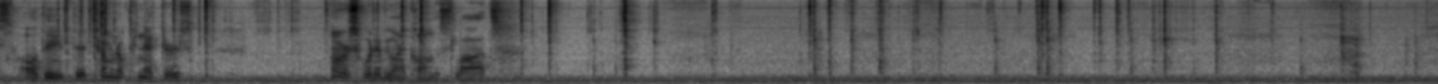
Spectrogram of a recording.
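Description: A small screwdriver clicks and scrapes against metal screw terminals.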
